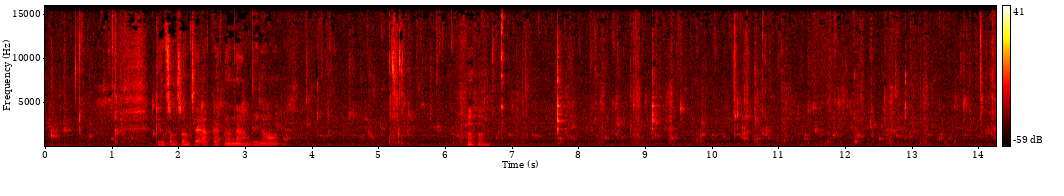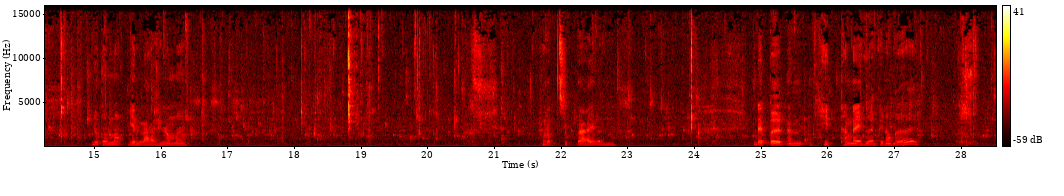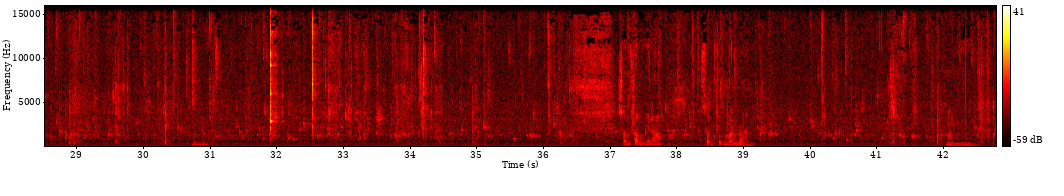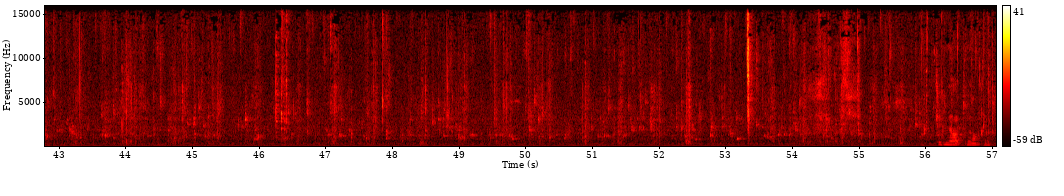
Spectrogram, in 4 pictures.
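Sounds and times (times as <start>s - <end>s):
faint electrical hum: 0.0s - 57.0s
person chewing food: 5.1s - 15.0s, 16.6s - 21.5s, 27.9s - 36.9s, 40.2s - 56.2s
person humming mm: 42.0s - 42.6s
wet mouth clicks and smacks: 53.2s - 53.6s.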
